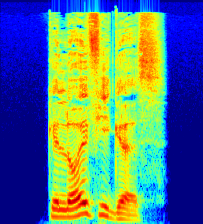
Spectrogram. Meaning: strong/mixed nominative/accusative neuter singular of geläufig
- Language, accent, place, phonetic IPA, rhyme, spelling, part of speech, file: German, Germany, Berlin, [ɡəˈlɔɪ̯fɪɡəs], -ɔɪ̯fɪɡəs, geläufiges, adjective, De-geläufiges.ogg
